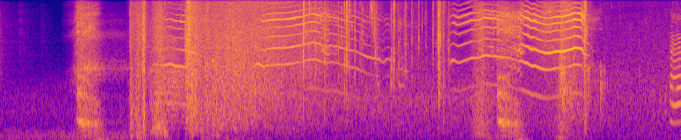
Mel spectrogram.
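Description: A cartoon seal squeaks in a high voice.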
